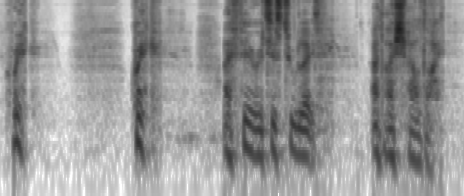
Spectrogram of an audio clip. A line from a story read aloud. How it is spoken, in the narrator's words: sighed the king, muttering and murmuring at his ear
